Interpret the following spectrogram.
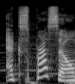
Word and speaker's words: espresso: or simply an espresso to expresso may also be drawn from the word Express which means fast and for you only both terms that can be applied to the preparation of the beverage it does almost sound a little better with an X undoubtedly you'll be understood whichever way you say it but this must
